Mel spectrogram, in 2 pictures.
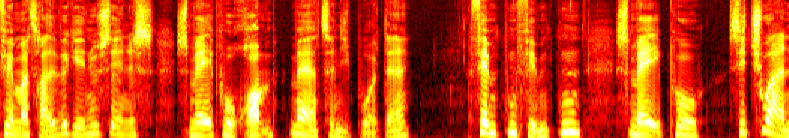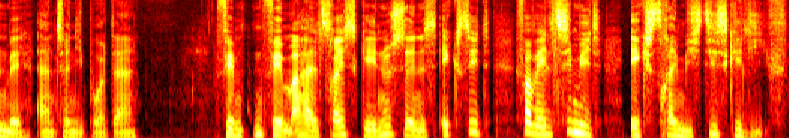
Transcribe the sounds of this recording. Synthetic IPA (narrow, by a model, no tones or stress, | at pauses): femɒ̽t͡sʰʁɑ̈ðˠʋəɡ̥enusen̰əsː | mɛ̰ɪ̰pʰɒ̽ʁɒ̽m̰meænt͡sʰonib̥uɐd̥æ | femd̥n̩femd̥n̩ | smɛɪpʰɒ̽ | set͡sʰuænmeʔænt͡sʰonib̥uɐd̥æ | femd̥n̩fem̰ɒ̽ɦælt͡sʰʁɛsɡ̥enusen̰əseɡ̥sid̥ | fʁɒʋelsʰimid̥ | eɡ̥sd̥ʁɛmisd̥isɡ̥əlḭːw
